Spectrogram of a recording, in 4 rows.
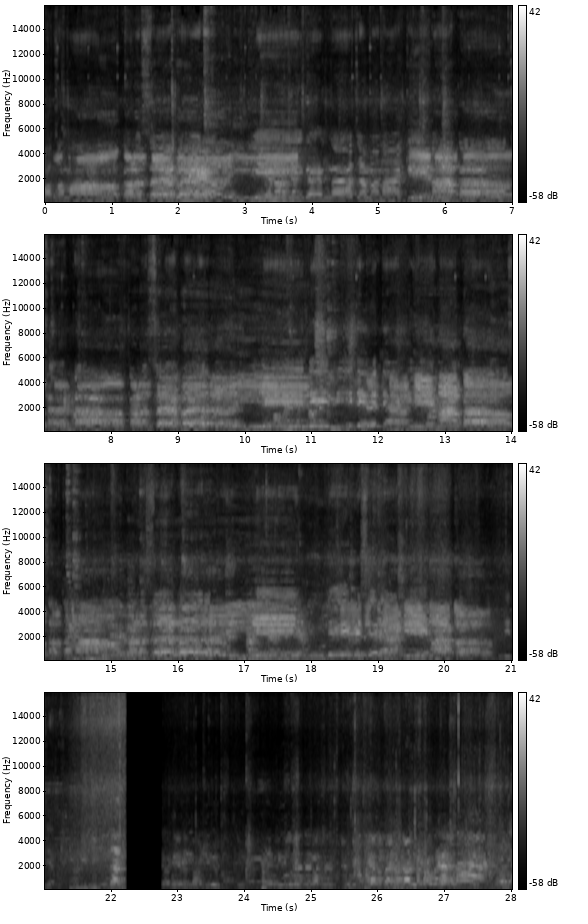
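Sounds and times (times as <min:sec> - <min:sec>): women singing folk song: 0:00.0 - 0:20.9.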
